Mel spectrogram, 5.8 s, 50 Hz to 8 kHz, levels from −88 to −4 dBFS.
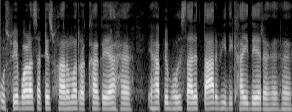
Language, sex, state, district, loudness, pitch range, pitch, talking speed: Hindi, male, Jharkhand, Palamu, -18 LUFS, 145-155 Hz, 150 Hz, 175 wpm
